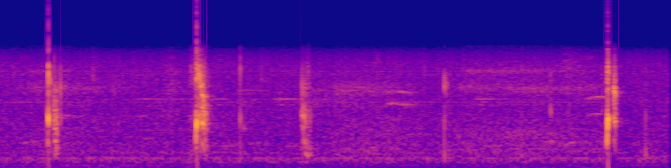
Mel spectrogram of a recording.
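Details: Baby with hiccups: brief sharp gulping sounds spaced irregularly, three or four stronger ones over several seconds, over a steady background hiss.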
